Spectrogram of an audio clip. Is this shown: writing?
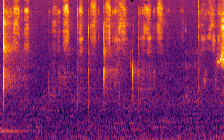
yes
